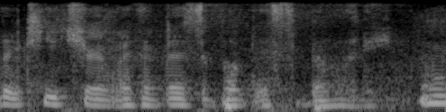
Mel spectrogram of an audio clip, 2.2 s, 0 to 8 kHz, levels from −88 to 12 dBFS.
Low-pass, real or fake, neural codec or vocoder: 7.2 kHz; fake; codec, 44.1 kHz, 3.4 kbps, Pupu-Codec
